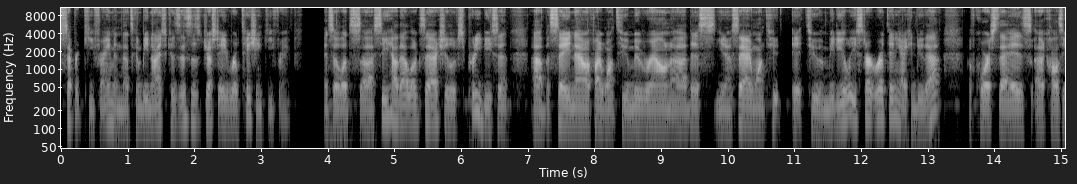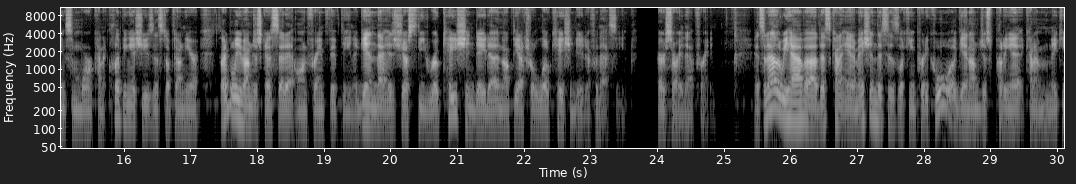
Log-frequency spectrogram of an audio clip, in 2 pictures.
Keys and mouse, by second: 0.0 click, 3.4 click, 6.4 click, 7.1 click, 7.9 click, 10.8 click, 11.3 space, 13.1-14.8 drag, 17.3 click, 19.1 click, 25.6 shift+middle drag, 28.2 shift+middle drag.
